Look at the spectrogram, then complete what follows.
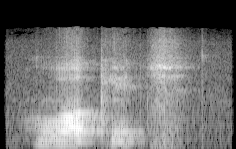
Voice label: "lokec", kurpiow

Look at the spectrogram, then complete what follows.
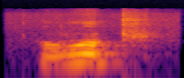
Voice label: "lub", kurpiow

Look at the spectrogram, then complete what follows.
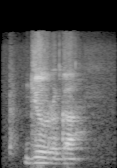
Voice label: "dzorga", kurpiow

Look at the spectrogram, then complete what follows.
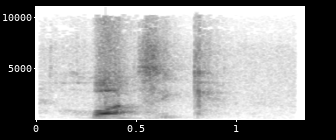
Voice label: "lacyk", kurpiow

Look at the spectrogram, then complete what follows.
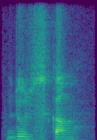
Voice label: "duskem", kurpiow

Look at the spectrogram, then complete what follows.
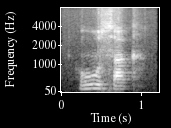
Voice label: "lusak", kurpiow

